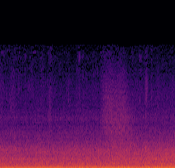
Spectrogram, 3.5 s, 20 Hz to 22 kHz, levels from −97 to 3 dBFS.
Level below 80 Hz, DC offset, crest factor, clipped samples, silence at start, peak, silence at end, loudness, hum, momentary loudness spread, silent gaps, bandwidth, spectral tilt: -34 dBFS; under 0.1%; 12 dB; under 0.1%; 0 s; -20 dBFS; 0 s; -36 LUFS; none; 2 LU; none; 12 kHz; -6 dB/octave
